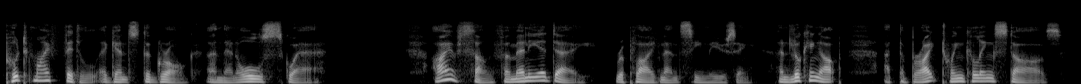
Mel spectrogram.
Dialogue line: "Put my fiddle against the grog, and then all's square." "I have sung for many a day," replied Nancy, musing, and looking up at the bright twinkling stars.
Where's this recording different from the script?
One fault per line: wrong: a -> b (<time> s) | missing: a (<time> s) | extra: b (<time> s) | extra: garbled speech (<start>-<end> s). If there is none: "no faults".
no faults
